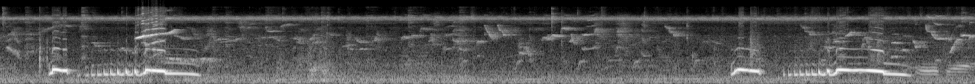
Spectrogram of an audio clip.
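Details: Spotted dove lure recording: two widely spaced phrases, each a quick rising note followed by a pulsed coo and a long falling coo, separated by several quiet seconds with faint bird chatter.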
